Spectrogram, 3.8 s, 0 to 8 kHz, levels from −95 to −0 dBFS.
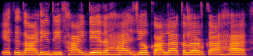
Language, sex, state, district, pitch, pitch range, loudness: Hindi, female, Jharkhand, Palamu, 265 Hz, 255-270 Hz, -14 LUFS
